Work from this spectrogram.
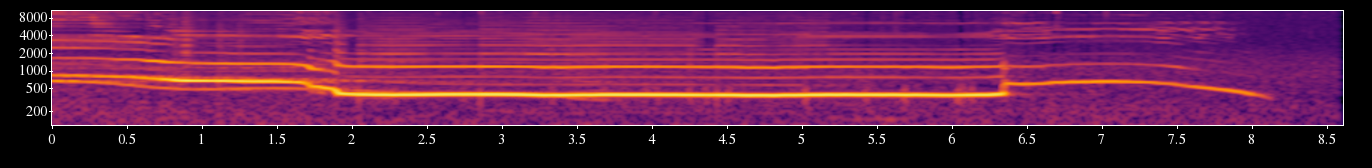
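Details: Wolf howl that starts on a mid-pitched note and drops to a low, steady tone held for about four seconds. It then jumps back higher and slides smoothly down to fade out.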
